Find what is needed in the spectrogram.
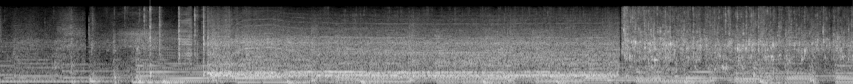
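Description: A NutriBullet personal blender runs for about four seconds, starting about two seconds in, puréeing chopped ingredients in a soy-sauce marinade. Near the end a brighter hiss of running water takes over, and background music plays throughout.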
